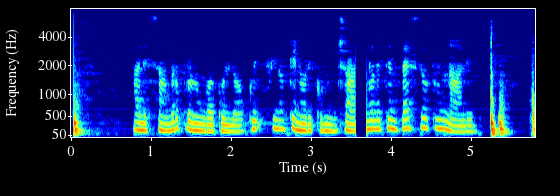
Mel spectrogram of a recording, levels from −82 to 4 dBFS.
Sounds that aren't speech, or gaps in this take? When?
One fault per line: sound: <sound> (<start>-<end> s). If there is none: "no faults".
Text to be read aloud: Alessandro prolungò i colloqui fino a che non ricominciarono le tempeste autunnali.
sound: dropout (3.6-3.7 s)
